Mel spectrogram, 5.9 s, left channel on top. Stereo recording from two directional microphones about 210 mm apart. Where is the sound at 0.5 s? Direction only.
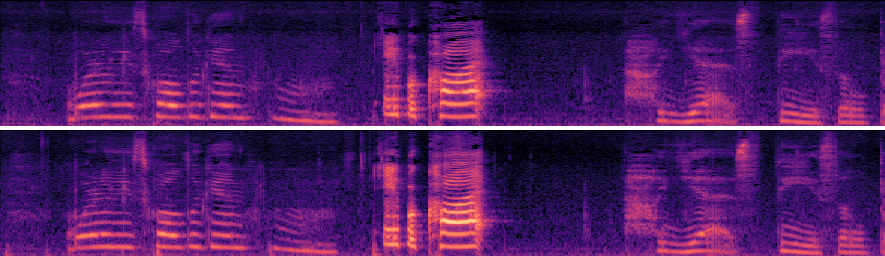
15° right (ahead or behind).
